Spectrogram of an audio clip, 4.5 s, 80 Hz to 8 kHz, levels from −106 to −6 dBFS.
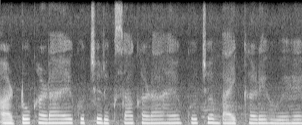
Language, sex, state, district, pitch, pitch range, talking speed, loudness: Hindi, female, Uttar Pradesh, Lalitpur, 235 Hz, 225-240 Hz, 160 wpm, -17 LUFS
